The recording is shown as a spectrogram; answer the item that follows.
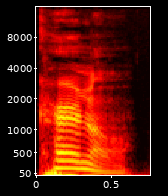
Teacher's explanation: However, those learning English as a second language get confused by the first O sounding like an E, the L that sounds like an R, and the second O which is completely silent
